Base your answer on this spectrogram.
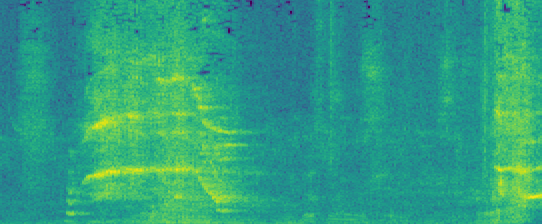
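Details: A wolf in a flirting exchange lets out a brief, high, thin whine that slides downward, then a short squeal at the end; faint talking underneath.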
